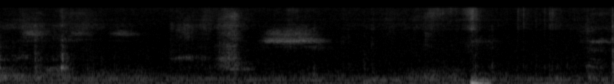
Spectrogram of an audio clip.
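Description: Paper cards rustle softly as a hand picks them up.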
